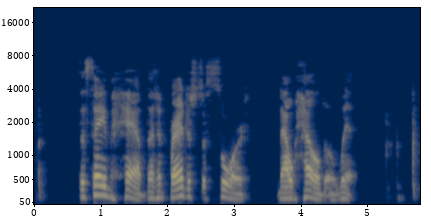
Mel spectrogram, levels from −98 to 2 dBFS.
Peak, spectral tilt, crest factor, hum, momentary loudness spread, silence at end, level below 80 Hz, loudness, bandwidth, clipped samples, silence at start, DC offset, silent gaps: -20 dBFS; -5 dB/octave; 18 dB; none; 11 LU; 0.1 s; -82 dBFS; -38 LUFS; 8 kHz; under 0.1%; 0.05 s; under 0.1%; 0.22-0.67 s, 3.27-3.32 s, 3.57-3.63 s, 5.08-5.26 s, 5.57-5.64 s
